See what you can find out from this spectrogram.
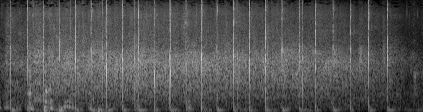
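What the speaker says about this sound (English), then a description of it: "Can we give him a little round of applause?" A modest audience at a policy discussion gives a short round of applause, a thin patter of individual claps with a few sharp, distinct hand strikes standing out, steady for several seconds before tapering off.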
